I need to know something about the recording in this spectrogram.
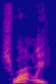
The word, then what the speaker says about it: Swaitly: The I is the I is silent. Uh uh. So it's S wi A T L Y. Is that correct? Yeah. Okay. Correct. So, it's Swat and then a Lee.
